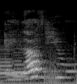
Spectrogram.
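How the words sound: It is said in a sarcastic tone. "Next is sarcastic"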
